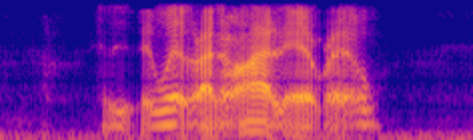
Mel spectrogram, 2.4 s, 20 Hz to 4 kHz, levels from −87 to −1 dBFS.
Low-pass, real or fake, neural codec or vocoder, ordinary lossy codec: 3.6 kHz; fake; autoencoder, 22.05 kHz, a latent of 192 numbers a frame, VITS, trained on many speakers; MP3, 32 kbps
